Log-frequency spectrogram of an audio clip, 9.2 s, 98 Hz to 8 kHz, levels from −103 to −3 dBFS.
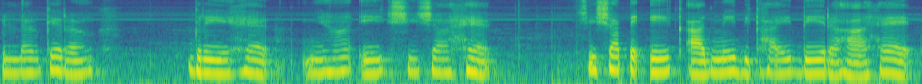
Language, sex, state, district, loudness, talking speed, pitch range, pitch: Hindi, female, Gujarat, Valsad, -16 LUFS, 110 wpm, 160-190 Hz, 175 Hz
